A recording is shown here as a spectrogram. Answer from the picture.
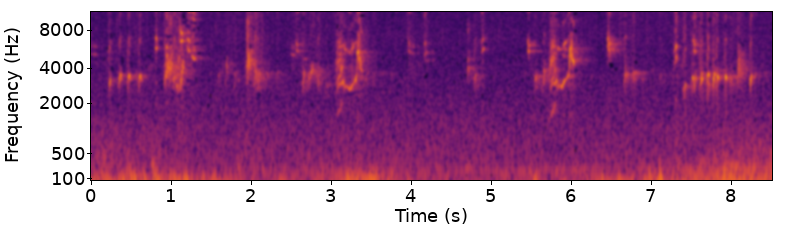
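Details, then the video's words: Goldfinch delivering separate bursts of quick, high chirps and tinkling trills with quiet gaps between them, ending in a busier twittering phrase. "Charming Goldfinch Peep"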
